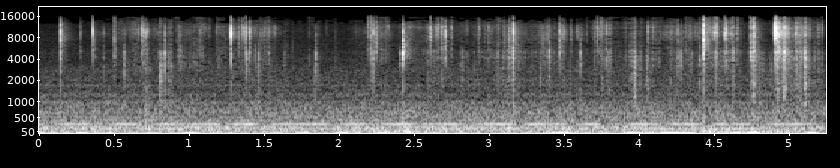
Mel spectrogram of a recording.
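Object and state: Himalayan rock salt lamp.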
